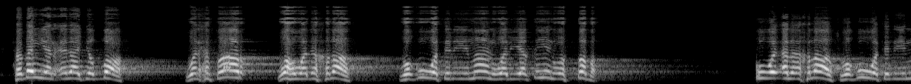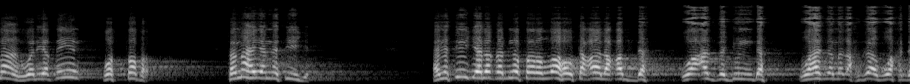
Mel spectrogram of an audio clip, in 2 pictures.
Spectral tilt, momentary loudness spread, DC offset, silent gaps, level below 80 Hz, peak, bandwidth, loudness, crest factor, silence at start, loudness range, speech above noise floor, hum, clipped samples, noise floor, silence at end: -2.5 dB/octave; 12 LU; under 0.1%; none; -82 dBFS; 0 dBFS; 16.5 kHz; -18 LUFS; 20 dB; 0.15 s; 5 LU; 53 dB; none; under 0.1%; -71 dBFS; 0 s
